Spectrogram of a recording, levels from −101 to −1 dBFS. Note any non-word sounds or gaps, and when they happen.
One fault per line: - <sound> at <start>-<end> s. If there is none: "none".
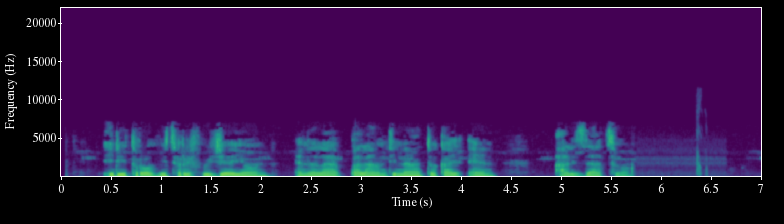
- chirp at 6.4-6.5 s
